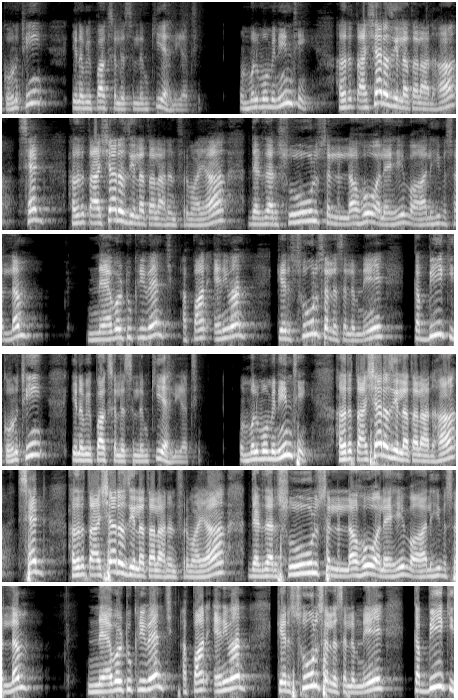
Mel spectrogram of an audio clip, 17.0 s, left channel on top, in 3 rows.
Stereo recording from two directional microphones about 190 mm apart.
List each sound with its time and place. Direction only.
0.0 s a man's voice: 40° right (ahead or behind)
